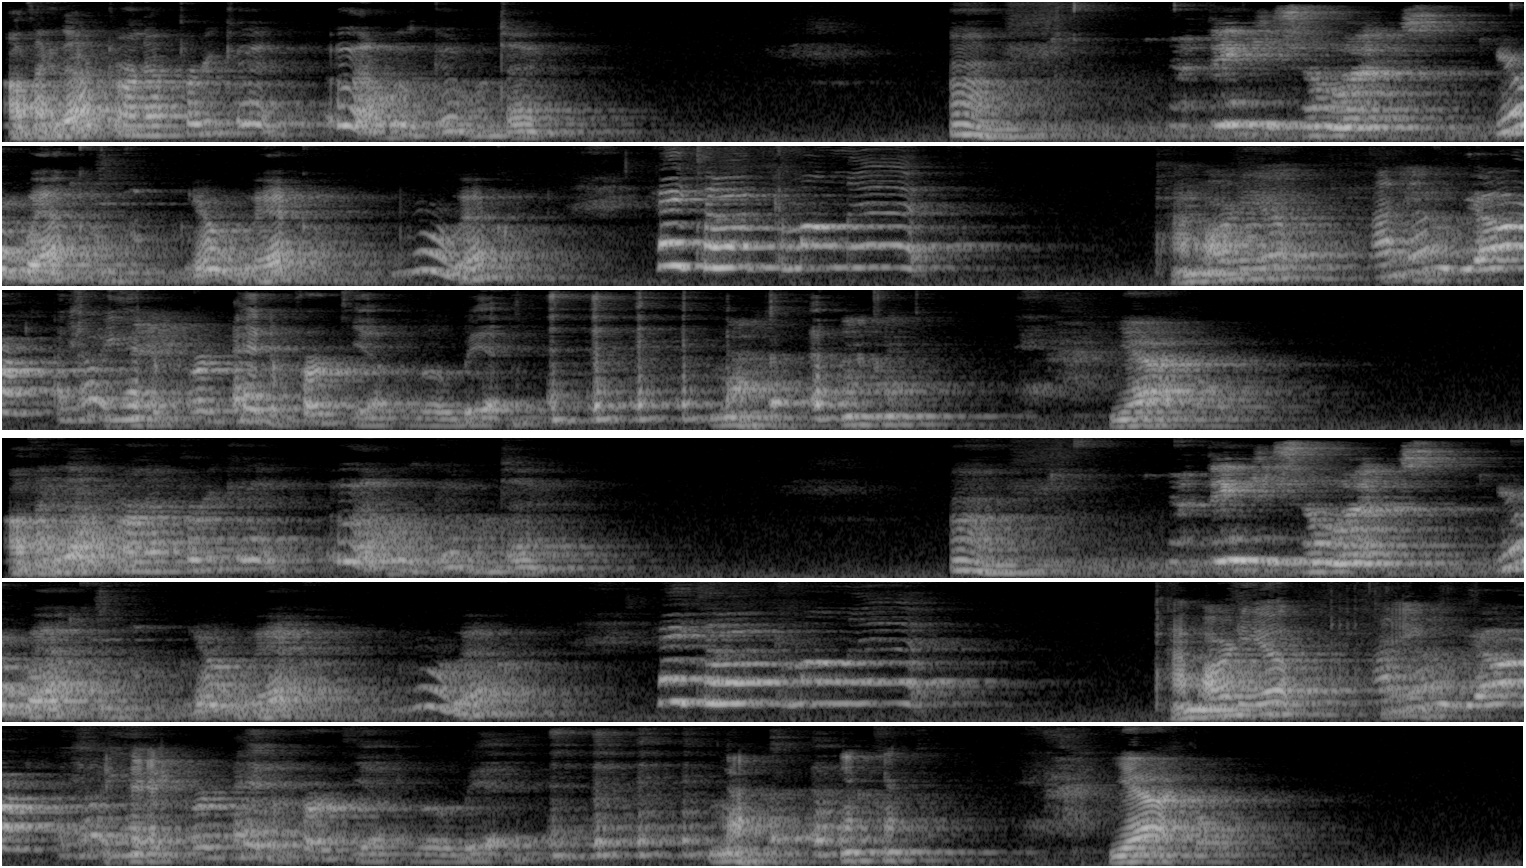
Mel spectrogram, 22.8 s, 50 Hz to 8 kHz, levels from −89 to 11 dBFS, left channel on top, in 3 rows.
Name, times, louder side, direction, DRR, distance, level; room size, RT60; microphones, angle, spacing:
voice 1, 0.0-2.7 4.7-5.3 7.5-8.2 8.5-9.3 9.6-10.0 10.9-12.2 14.5-15.9 16.2-18.7, left 3 dB, 85° left, 3 dB, 0.4 m, -27 dB
voice 2, 5.4-7.5 8.4-8.6, right 2 dB, 35° right, -5 dB, 0.7 m, -28 dB
voice 3, 13.4-14.1 14.5-14.8 15.8-16.1 18.7-19.0 19.4-19.5 20.4-21.4, right 3 dB, 80° right, 4 dB, 0.4 m, -28 dB
4.3 x 2.0 x 2.6 m, 1.2 s
head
